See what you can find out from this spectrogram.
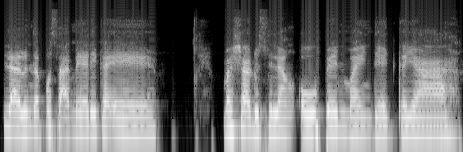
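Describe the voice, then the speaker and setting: A woman's voice: medium pitch, fairly even intonation, moderate pace, no echo, studio quality. A woman with a Filipino accent, working as a storyteller and host on a livestream. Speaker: storyteller and live-streaming channel host. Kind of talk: dramatic first-person story narration; casual livestream chat with viewers.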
